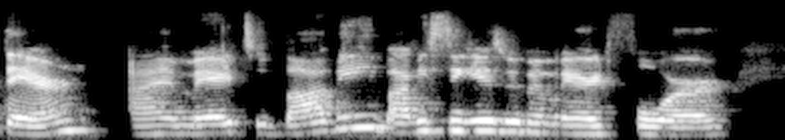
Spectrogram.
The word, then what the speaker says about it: Seagears: We're talking to Seegers. Seagears? How do you say See- it? Yeah, Seagears.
